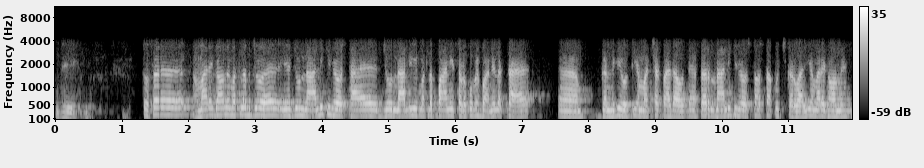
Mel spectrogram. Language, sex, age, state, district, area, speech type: Hindi, male, 18-30, Uttar Pradesh, Azamgarh, rural, conversation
